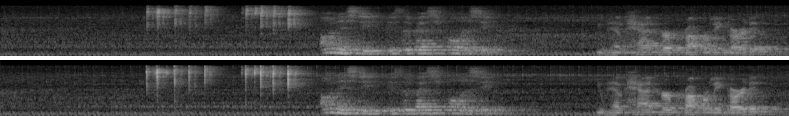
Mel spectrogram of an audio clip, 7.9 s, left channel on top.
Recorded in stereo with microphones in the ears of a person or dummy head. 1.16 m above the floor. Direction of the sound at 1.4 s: 35° right (ahead or behind).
